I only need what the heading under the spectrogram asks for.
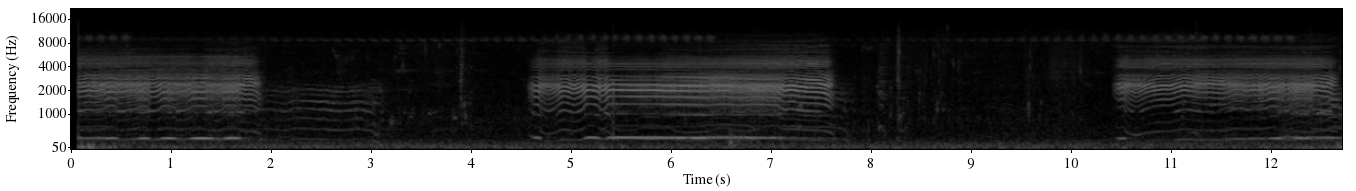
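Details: Water buffalo calf crying for its mother: three long, drawn-out, harmonic bawls of about three seconds each, wavering at the start, then held steady, separated by short pauses, over a constant high thin hiss.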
